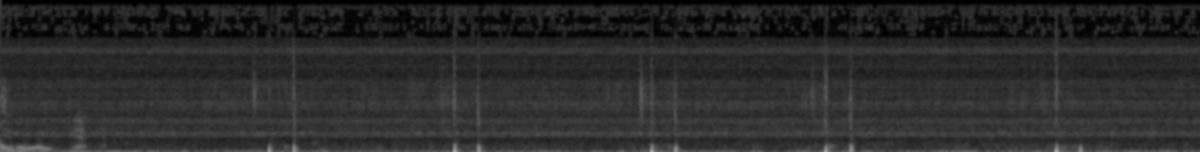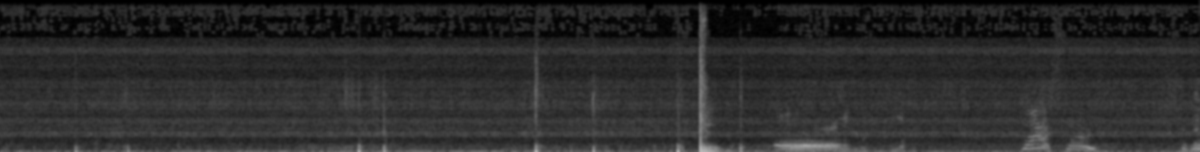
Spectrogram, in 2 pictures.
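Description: Footballs being struck and saved in a goalkeeper reaction drill: sharp thuds, often two close together, coming every couple of seconds, with the loudest pair near the end.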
